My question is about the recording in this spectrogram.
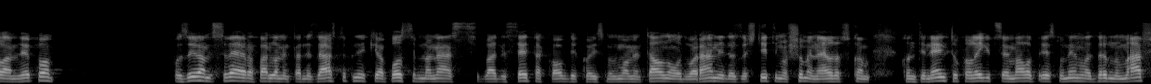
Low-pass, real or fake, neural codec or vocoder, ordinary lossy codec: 7.2 kHz; fake; codec, 16 kHz, 2 kbps, FreqCodec, larger model; none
